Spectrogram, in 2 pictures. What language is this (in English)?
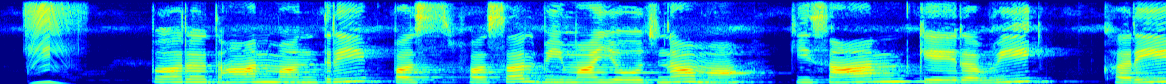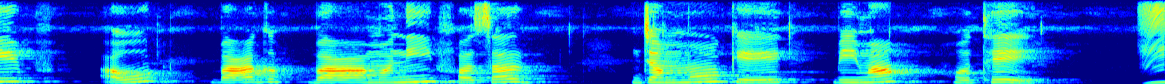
Chhattisgarhi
